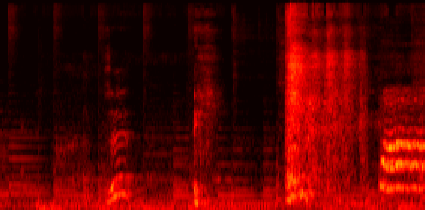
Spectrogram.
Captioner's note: laugh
